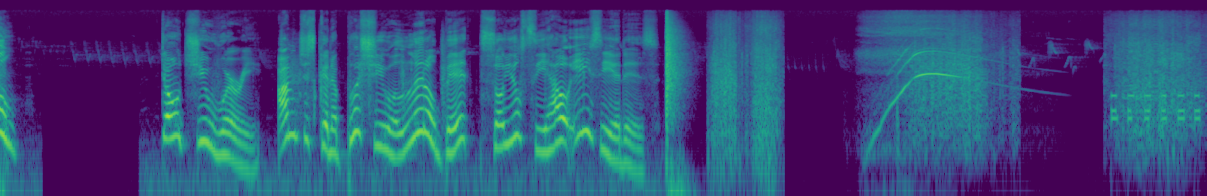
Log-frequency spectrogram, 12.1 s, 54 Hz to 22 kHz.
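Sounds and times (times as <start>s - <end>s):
whoosh with rising whistle: 8.7s - 10.1s.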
